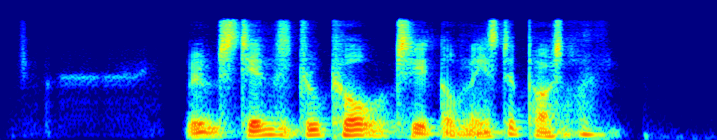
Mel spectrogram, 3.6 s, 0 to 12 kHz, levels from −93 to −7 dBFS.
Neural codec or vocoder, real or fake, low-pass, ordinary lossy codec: codec, 16 kHz, 0.5 kbps, FreqCodec, larger model; fake; 7.2 kHz; Opus, 64 kbps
